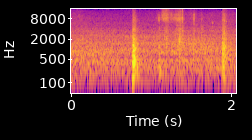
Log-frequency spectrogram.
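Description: A marker, nearly out of ink, writing on a shrink-wrapped cardboard box: two short squeaky strokes about a second apart.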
